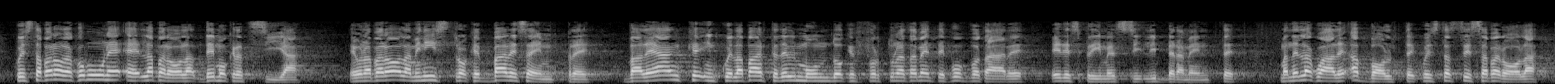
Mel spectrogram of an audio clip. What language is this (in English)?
Italian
